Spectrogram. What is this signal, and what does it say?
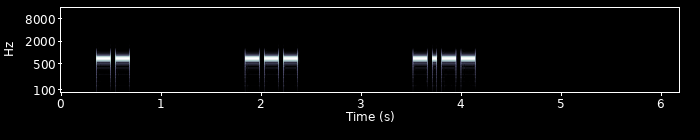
Morse code, heard as a keyed tone, about 25 wpm, spaced as for 7 wpm, 700 Hz. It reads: MOY
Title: USA Call Signs - 6 Characters - 8x Character Spacing - 25wpm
